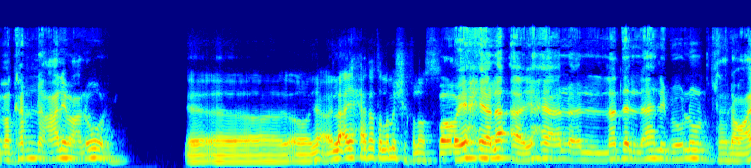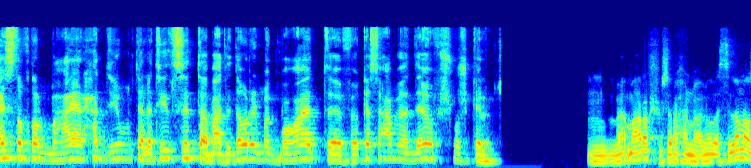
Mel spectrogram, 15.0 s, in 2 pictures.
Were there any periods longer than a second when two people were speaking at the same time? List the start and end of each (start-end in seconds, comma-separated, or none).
none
